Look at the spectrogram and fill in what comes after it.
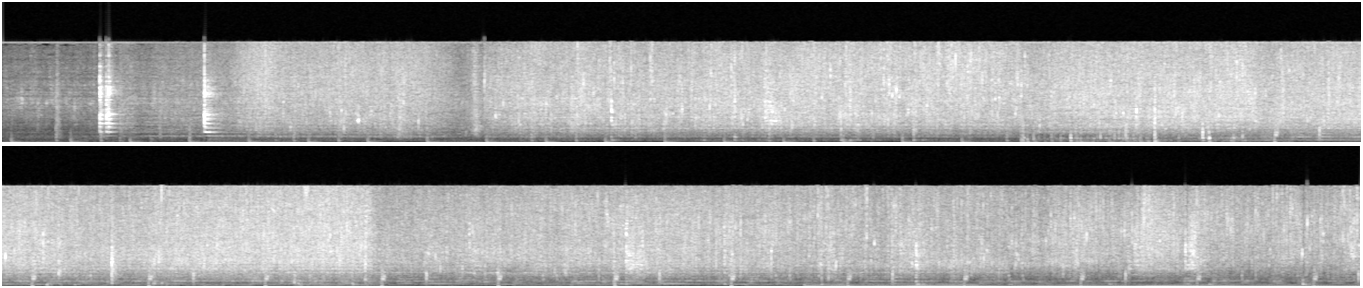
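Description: Food sizzling as it fries in a pan, with scattered light clicks and scrapes of a utensil stirring it.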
